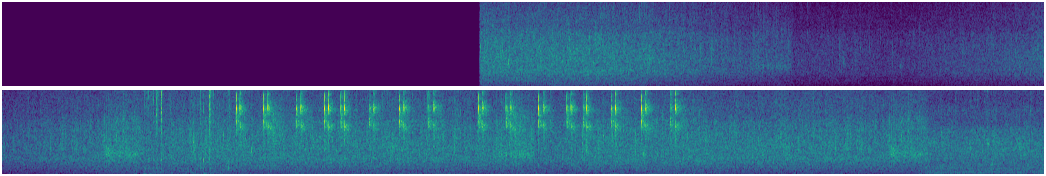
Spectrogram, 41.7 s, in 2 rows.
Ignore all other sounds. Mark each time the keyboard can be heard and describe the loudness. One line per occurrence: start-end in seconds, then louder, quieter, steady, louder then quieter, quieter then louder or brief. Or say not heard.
23.6-34.9 steady.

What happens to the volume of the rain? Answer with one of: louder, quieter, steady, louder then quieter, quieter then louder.
quieter then louder.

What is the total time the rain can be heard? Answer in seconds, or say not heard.
32 s.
